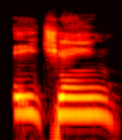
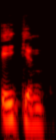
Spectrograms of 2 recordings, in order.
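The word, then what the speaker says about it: Achane: I think A-Chain, drafted in the third. Thanks, brother, for teaching me how to say his name properly. I was calling him Aiken.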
